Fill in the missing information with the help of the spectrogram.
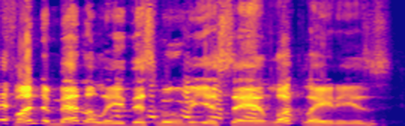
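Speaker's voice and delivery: high, loud, laughing sermon; laughing mock lecture. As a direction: preach it while cracking up.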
